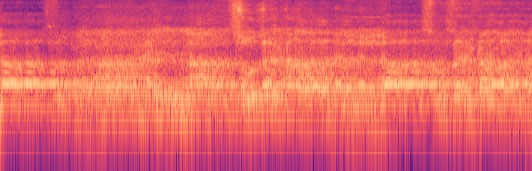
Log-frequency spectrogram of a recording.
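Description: Unaccompanied chanted singing of a naat, a devotional praise poem, with long held, wavering melodic notes and no instruments.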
